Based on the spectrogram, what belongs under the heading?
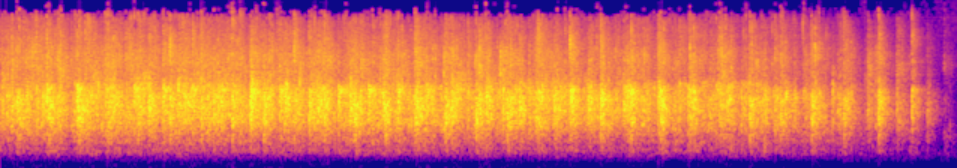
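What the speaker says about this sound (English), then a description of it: "Let's give them all a round of applause." Sustained applause from an audience in a room at a governor's bill signing, a thick, even roar of clapping that holds for several seconds and then fades out.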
